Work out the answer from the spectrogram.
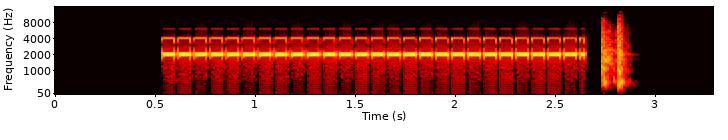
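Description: A telephone rings for an incoming call with a rapid, even electronic warble lasting about two seconds, then a short click as the line is picked up.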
